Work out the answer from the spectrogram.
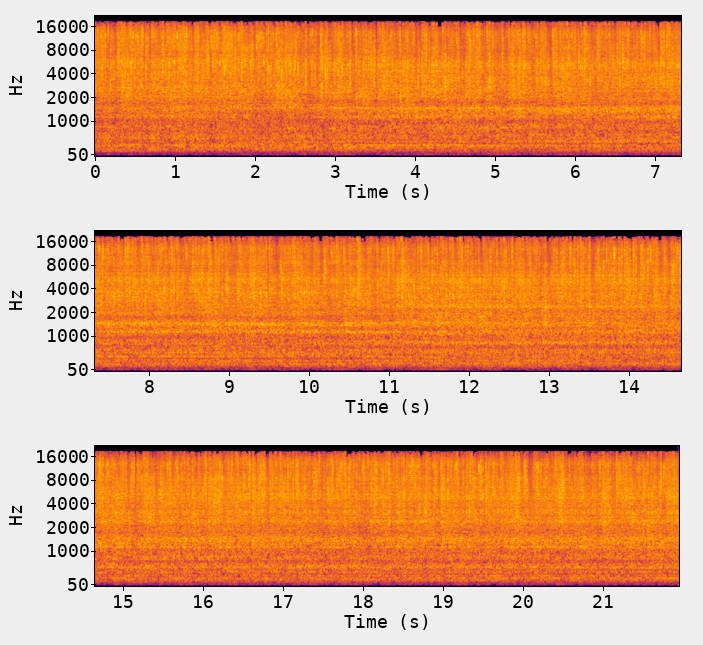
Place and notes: Villard-sur-Doron, France - Fonte des neiges
Chute d'eau de fonte des neiges sur une toiture en tôle d'acier, au restaurant du mont Bisanne.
